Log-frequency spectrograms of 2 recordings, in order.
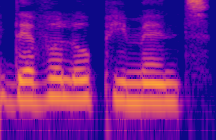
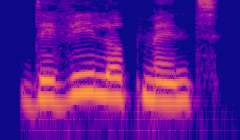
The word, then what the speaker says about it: development: Development, some say develop e ment, placing stress on middle. Standard, development, stress on Interesting, some say interest i n t i n g.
